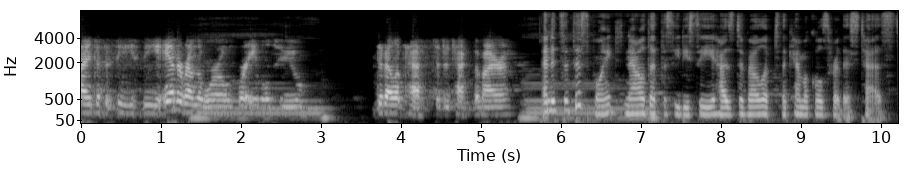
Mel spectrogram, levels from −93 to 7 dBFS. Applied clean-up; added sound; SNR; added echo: classical method WPE with log-MMSE.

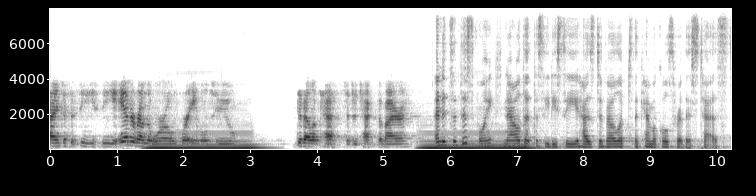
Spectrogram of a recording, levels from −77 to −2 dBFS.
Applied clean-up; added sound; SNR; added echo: none; Bowed string instrument; -3 dB; reverberation time 2.8 s.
